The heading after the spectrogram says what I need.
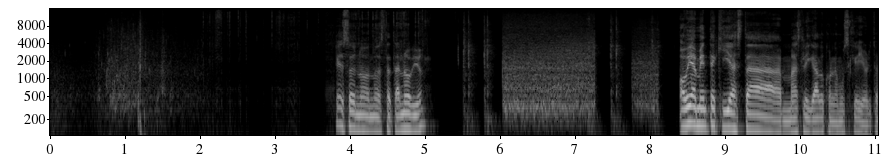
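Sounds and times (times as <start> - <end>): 
boat moving through the sea off a beach: 0.0 - 2.0
speech: 3.8 - 5.1, 8.4 - 11.0.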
